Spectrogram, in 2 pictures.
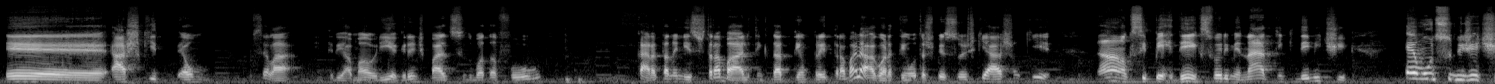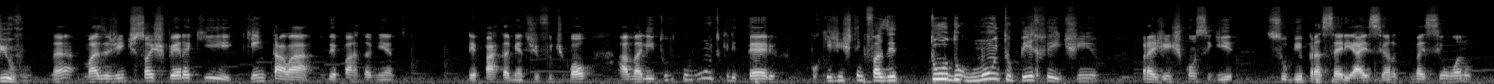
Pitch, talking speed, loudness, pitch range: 135 Hz, 185 wpm, -19 LUFS, 115-195 Hz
